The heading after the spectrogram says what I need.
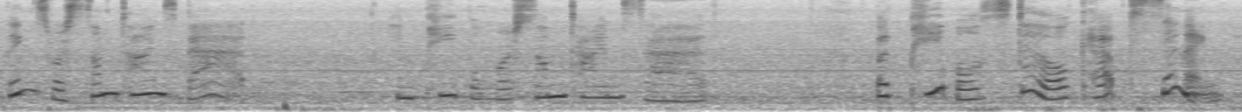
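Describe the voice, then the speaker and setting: A high-voiced woman reads a story aloud to young children, expressive and deliberate, using simple phrases and dramatic pauses. The background is noisy.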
